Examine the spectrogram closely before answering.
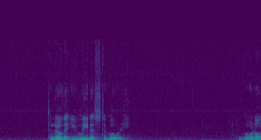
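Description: A man speaks slowly and calmly into a microphone.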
